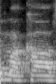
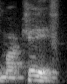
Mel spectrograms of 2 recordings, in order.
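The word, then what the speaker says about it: מקף: I wanted to also just jump in and say, when we see the Makav, some people pronounce it Markave.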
